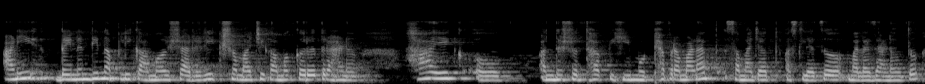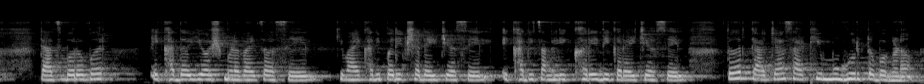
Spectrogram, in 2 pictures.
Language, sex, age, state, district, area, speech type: Marathi, female, 45-60, Maharashtra, Satara, urban, spontaneous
